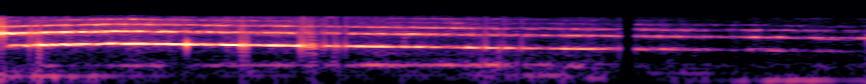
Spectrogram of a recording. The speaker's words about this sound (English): All right, we got to let the fire engine pass by.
